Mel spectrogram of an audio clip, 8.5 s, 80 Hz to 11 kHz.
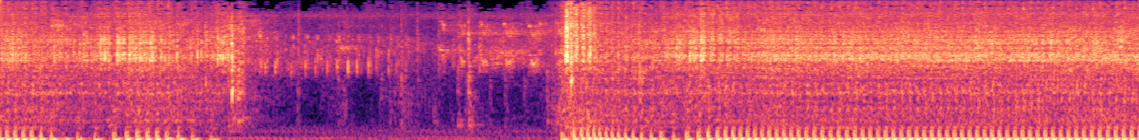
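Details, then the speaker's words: Yamaha Jupiter motorcycle that would stall below 2000–3000 rpm, now holding about 1500 rpm without dying before carburetor adjustment; after a brief stall it settles into an even low thumping idle, about three pulses a second; normal idle. "di 1500rpm kayak gini tuh dia enggak mati ini tanda-tandanya bawa motor ini udah mau disetel"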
